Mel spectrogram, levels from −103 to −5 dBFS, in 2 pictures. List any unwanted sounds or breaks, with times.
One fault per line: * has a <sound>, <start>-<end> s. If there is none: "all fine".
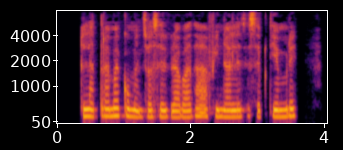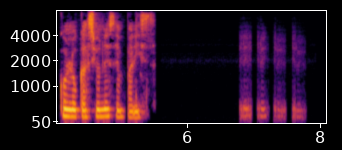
* has a laugh, 6.8-7.8 s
